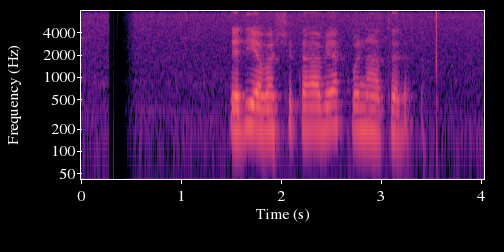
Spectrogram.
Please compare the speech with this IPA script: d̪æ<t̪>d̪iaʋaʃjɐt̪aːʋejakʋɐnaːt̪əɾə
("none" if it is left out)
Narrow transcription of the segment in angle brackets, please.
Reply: none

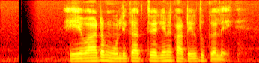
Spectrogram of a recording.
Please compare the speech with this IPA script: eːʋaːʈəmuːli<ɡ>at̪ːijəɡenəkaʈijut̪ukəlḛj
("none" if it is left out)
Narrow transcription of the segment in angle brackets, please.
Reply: k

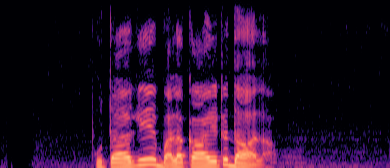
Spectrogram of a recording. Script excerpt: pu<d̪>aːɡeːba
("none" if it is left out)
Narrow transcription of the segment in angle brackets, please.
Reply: t̪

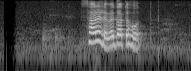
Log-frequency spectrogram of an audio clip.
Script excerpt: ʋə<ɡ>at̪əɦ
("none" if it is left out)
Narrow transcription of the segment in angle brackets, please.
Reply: ɡ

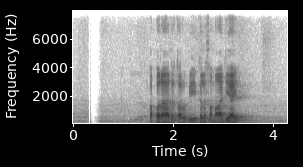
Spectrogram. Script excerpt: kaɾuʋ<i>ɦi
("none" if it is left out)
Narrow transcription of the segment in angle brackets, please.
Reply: i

